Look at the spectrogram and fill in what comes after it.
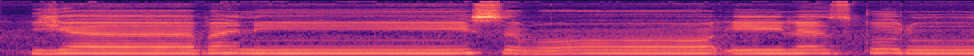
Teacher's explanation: حمزہ زے یا ای، لام زبر زال لز، لام کو زال کے ساتھ ملائیں گے کیونکہ زال کے اوپر جزم ہے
